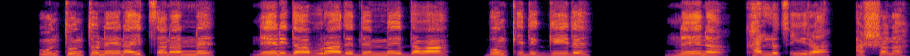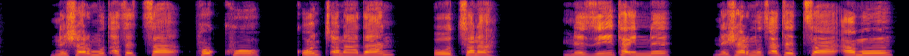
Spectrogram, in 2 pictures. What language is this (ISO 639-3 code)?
dwr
